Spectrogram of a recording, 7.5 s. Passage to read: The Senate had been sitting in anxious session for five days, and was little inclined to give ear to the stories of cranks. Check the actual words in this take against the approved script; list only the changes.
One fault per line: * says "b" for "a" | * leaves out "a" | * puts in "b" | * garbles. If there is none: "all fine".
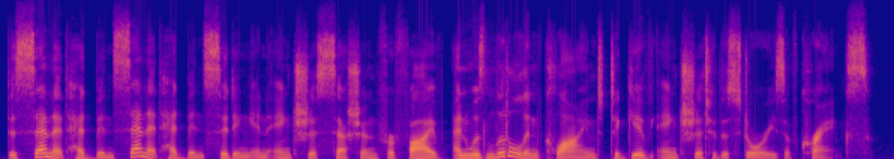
* puts in "Senate had been"
* leaves out "days"
* says "anxious" for "ear"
